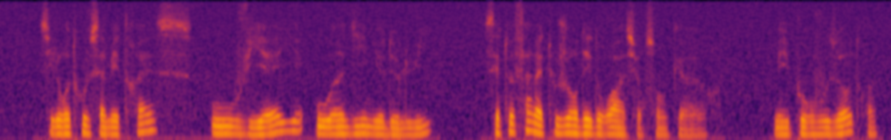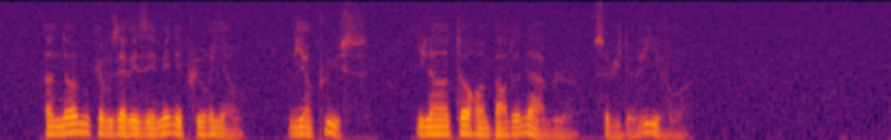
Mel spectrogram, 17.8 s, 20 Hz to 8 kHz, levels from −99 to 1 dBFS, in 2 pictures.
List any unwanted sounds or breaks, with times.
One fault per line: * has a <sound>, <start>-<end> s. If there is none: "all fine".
all fine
